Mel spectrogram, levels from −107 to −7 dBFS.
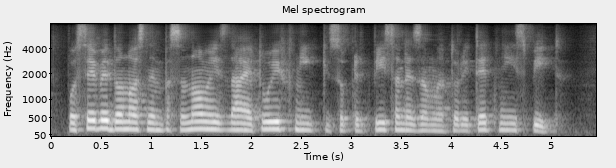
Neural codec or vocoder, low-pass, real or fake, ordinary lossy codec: codec, 16 kHz, about 1 kbps, DyCAST, with the encoder's durations; none; fake; none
